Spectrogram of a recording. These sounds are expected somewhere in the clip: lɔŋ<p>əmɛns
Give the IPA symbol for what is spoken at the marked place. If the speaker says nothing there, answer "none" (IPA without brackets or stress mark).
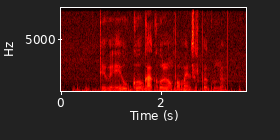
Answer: p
